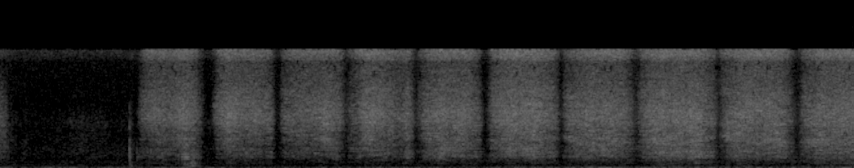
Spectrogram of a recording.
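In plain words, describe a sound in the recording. A damp sponge swishes in quick, even strokes across paper.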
